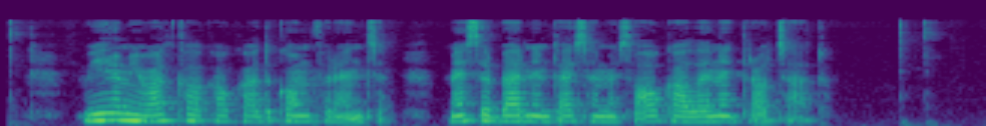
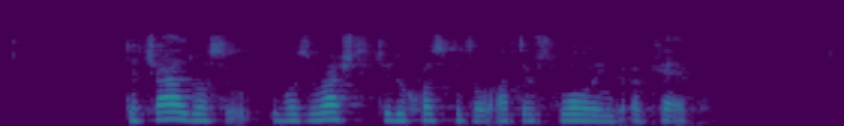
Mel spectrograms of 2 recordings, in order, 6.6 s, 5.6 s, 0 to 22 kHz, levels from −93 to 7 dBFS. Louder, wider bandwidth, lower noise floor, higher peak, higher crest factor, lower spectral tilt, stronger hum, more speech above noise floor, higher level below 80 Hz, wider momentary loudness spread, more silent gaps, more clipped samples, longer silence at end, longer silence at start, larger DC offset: first, -26 LUFS vs -55 LUFS; first, 11.5 kHz vs 7.2 kHz; second, -51 dBFS vs -89 dBFS; first, -8 dBFS vs -38 dBFS; about the same, 18 dB vs 18 dB; first, -5 dB/octave vs -3.5 dB/octave; neither; second, 26 dB vs 34 dB; first, -64 dBFS vs under -90 dBFS; first, 21 LU vs 13 LU; neither; neither; about the same, 1.1 s vs 1.05 s; second, 0.55 s vs 0.85 s; neither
